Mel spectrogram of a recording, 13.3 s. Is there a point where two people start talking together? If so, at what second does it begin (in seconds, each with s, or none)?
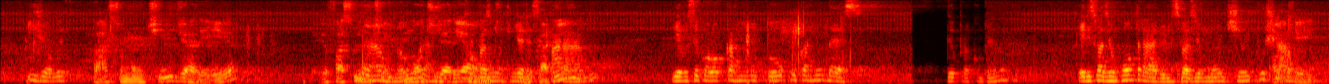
3.5 s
